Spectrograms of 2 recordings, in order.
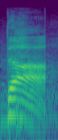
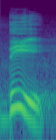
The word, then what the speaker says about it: the: The thing is, whenever the the is followed by a consonant, it is pronounced as the.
